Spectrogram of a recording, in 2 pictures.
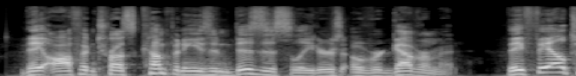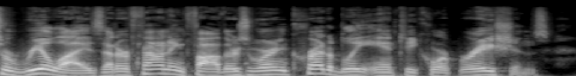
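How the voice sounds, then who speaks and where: In an unremarkable speaking voice, a man with an American accent talks at a fairly quick pace with fairly high pitch and lively intonation, the sound dry and close with no echo on a very clean recording with a silent background. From US Midwest, rural Indiana. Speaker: history video narrator, Navy veteran. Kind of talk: scripted narration.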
